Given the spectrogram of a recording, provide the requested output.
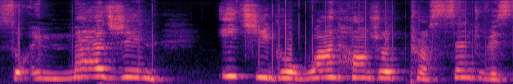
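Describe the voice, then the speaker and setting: In a non-native accent, the speaker talks at a very slow pace. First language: not English. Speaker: anime commentary youtuber. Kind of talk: casual commentary monologue. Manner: halting.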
